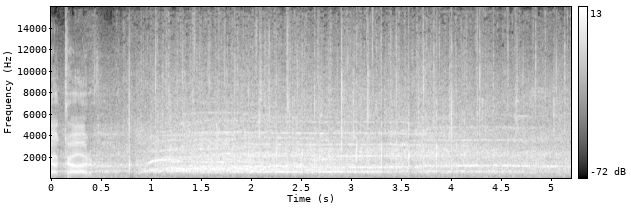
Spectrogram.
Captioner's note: audience cheering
